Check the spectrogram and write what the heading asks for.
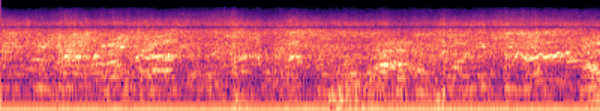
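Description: Indistinct chatter of several people in an echoing indoor hall, over a steady background hiss, at a fairly even level.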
